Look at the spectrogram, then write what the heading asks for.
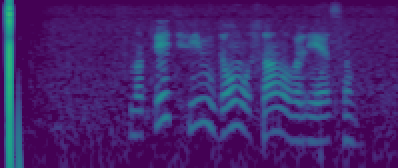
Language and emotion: Russian, sad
